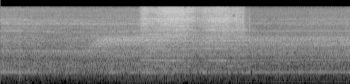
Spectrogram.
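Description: A power saw whirs as it cuts through a piece of wood.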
